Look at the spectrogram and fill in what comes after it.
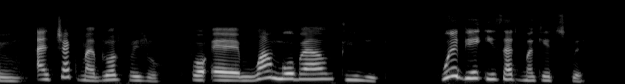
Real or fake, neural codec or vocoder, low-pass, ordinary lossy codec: fake; autoencoder, 48 kHz, 32 numbers a frame, DAC-VAE, trained on Japanese speech; 10.8 kHz; none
